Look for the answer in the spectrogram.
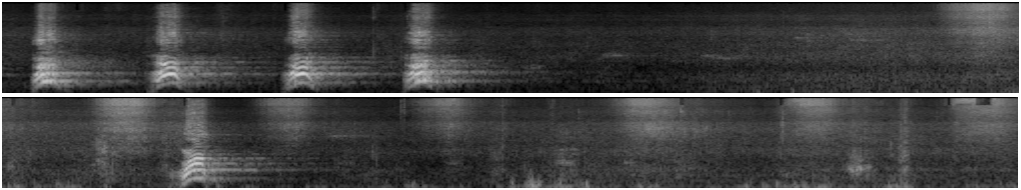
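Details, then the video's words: A German Shepherd barking at the person filming gives a quick run of four deep, loud barks, then barks again more sparsely. "German Shepherd barking on me !!"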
